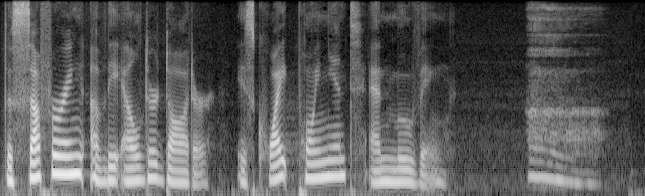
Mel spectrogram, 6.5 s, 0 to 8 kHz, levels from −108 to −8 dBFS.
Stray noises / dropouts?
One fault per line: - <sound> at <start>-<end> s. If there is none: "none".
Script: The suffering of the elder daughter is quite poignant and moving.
- sigh at 5.2-6.1 s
